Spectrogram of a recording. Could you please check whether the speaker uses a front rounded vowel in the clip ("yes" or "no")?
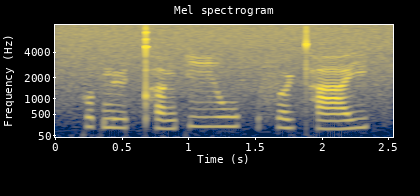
yes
